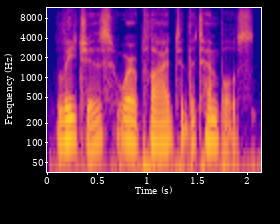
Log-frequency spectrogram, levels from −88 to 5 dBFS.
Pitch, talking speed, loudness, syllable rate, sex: 110 Hz, 170 wpm, -18 LUFS, 5.2 syllables/s, male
